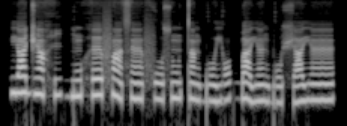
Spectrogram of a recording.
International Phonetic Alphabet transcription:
j a˦ d͡ʒ ã˦˨ h i˧ ɡ͡b ũ˧ h ɛ˦ f ã˦˨ s ɛ̃˨ f o˨ s ũ˧ t ã˧ ɡ͡b o˨ j ɔ˨˦ ɡ͡b a˦˨ j ɛ̃˧ ɡ͡b o˨ ʃ a˨˦ j ɛ̃˦

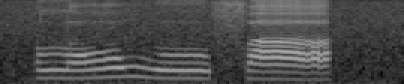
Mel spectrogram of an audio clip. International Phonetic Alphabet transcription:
l ɔ˨˦ β o˨ f a˨

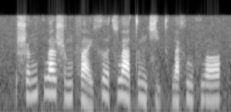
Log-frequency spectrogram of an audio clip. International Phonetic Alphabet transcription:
ʂ ɤ˧˥ ŋ k w ä˥ ʂ ʊ˧˥ ŋ f a̰˨˩ ɪ̯ x ɤ˥˧ t͡s w ä˥˧ t̪ ʊ˥˩ ŋ ɕ ḭ˨˩ kʰ w ä˦ x u˥˩ f w ɔ˥

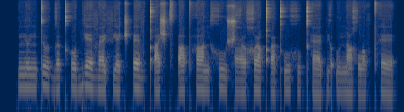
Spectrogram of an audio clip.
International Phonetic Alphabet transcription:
n ø n t ɵ ɡ œ kʰ o bʲ ɛ v æ fʲ æ t͡ʃʼ ɛ v qʼ æ ʃ t͡sʼ ɑ pʰ ɑ n x u ʃ ʕ ɵ χ ɵ qʼ ø kʼ u x u kʰ æ pʲ ɔ ʔ u n ɑ χ w ɔ f pʰ ɛ

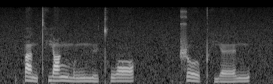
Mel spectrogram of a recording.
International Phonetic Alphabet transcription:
p a˥˩ n t̪ʰ j ɑ˥ ŋ m ʊ˧˥ ŋ m y˧˥ t̪ʰ w ɔ˥ | ʈ͡ʂ o˥˩ ʊ̯ pʰ j ɛ˧˥ n

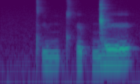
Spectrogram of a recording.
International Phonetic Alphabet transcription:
tʼ i m cʰ e p ŋ͡ǁ e

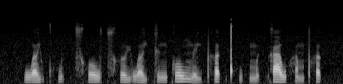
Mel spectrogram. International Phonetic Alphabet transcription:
w ɐ˨˧ j kʷʰ ɐ˧ t̚ t͡sʰ o˨˧ w t͡sʰ ɵ˨ ɥ w ɐ˨ j k ɪ˧ ŋ k o˥ w m e˨˩ j pʰ ɐ˥ t̚ kʷʰ ɐ˧ p̚ m ɵ˨˥ t̚ k aː˥ w h ɐ˨˥ m pʰ ɐ˥ k̚

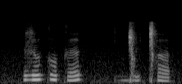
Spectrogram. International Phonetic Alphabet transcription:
z ʊ k o k ə | ɡ͡ǀ u ǀʰ ʌ

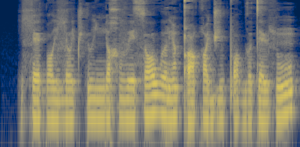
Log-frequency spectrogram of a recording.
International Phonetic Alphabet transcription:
ɬ ɛ ɠ ɔ i̯ ɮ ɤ t͡ʃʼ ɯ i̯ ɲ ɤ χ v e s ɔ w ɤ ɾ ĩ qʼ o q o d͡ʒ ɯ pʼ ɔ ɡ ɤ t ɛ y̯ ɬ ũ

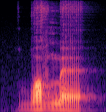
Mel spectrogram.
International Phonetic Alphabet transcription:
b ɒ v m ɛ

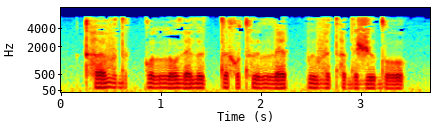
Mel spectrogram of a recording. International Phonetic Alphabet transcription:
kʰ ɜ v ə d̪ ə kː o lː o ð ɛ ð ɯ tː ə x o tʰ ɯ lː ɛ pː ɯ v ɛ t̪ʰ ə d̪ ɛ ʒ ɯ d̪ o

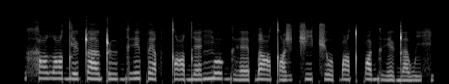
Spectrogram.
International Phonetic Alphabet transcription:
x ɯ˧ ðˤ ɯ˧ d e˨˦ ʈ a˨ ʈ ɯ˨ ɡʱ e˦ p ɛ˨ θ tˤ ɯ˨ d̪ ɛ˨˦ ŋ͡m o˦ ɡʱ ɛ˨ ɓ a˦˨ tˤ i˨ ʒ t͡ʃ i˦ t͡ʃ o˦˨ ɓ a˦ tˤ p u˦ ɡʱ e˨ ɖ a˨ w i˨ x

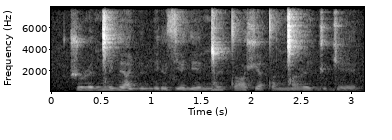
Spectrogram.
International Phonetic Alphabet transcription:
t͡ʃ u ɭ i ŋ͡ǀ i lʲ a ʎ y ŋ i ɾʲ u zʲ e lʲ e ŋ͡ǀ y t ʌ xʲ a t ʌ ŋ͡ǀ a ɭ i ɡʲ u ɡʲ e

